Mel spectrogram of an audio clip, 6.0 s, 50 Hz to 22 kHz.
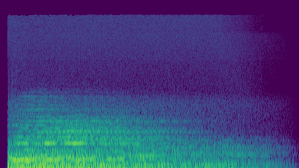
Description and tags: gong veilered 16 bit
a full range gong, hies and lows
made by Veiler using many gong files but in the correct amount
a, by, Veiler, files, hies, full, many, recorded, metal, made, gong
